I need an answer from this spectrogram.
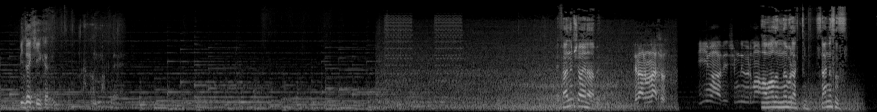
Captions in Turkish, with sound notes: Bir dakika. Aman, be. [TELEFON ÇALIYOR] Efendim. Şahin Abi. Sinan nasılsın? İyiyim abi. Şimdi Irmak'ı havaalanına bıraktım. Sen nasılsın?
